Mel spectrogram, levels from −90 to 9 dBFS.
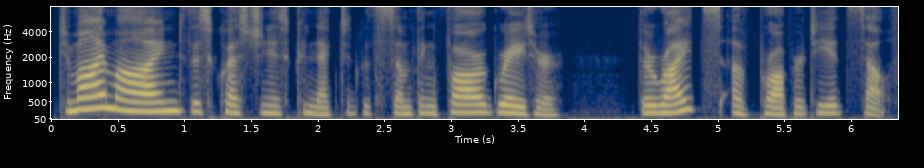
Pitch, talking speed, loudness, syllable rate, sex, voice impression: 210 Hz, 150 wpm, -17 LUFS, 4.5 syllables/s, female, feminine, adult-like, tensed, powerful, slightly bright, soft, clear, intellectual, calm, friendly, reassuring, elegant, lively, slightly sharp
